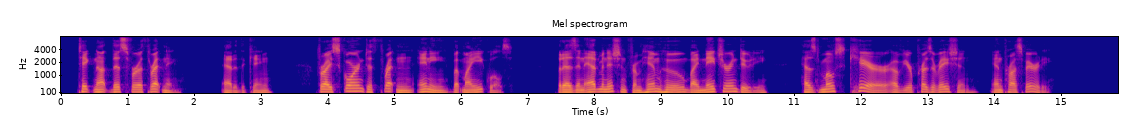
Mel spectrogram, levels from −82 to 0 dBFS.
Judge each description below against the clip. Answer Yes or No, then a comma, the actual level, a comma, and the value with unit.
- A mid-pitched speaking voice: No, low, 115 Hz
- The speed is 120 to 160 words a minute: Yes, average, 140 wpm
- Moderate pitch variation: Yes, average, 4.7 semitones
